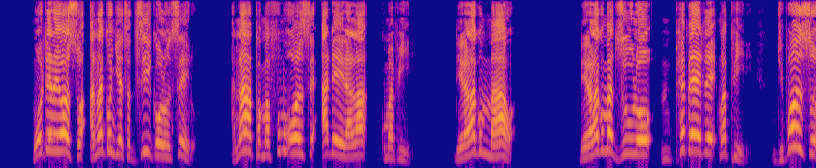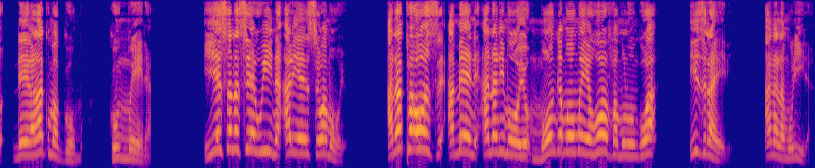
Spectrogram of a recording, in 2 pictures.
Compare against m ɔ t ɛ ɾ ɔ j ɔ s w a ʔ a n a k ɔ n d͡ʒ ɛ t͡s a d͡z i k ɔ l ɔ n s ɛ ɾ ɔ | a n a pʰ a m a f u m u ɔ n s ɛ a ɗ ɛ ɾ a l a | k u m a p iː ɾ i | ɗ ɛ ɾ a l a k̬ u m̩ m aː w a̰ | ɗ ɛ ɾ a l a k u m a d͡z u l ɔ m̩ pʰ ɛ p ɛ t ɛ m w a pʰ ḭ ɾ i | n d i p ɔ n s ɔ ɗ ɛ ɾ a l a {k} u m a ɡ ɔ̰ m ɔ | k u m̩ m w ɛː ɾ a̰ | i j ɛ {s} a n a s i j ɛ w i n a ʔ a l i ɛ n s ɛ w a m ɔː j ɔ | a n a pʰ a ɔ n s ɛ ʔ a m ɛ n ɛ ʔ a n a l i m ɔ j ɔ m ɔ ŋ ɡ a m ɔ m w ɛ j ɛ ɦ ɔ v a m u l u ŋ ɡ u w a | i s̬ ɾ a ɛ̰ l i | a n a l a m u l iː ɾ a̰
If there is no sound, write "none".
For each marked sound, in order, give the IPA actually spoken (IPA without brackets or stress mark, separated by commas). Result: k, s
